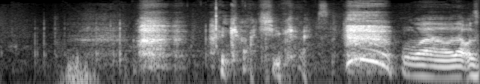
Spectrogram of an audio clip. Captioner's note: chuckling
